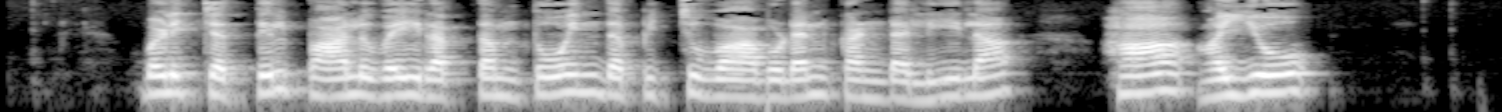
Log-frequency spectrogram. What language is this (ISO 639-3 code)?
tam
